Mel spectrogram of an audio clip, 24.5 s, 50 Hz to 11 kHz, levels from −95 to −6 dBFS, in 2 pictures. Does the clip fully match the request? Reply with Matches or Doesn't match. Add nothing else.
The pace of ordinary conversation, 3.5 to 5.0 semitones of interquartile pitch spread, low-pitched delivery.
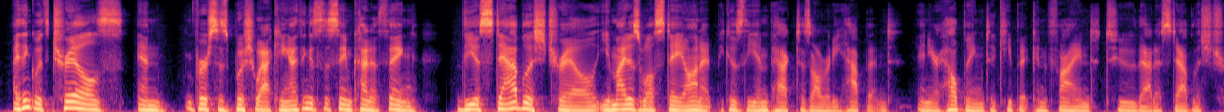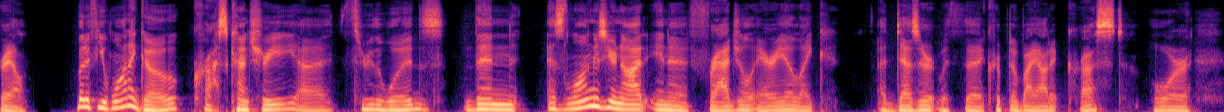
Matches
